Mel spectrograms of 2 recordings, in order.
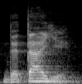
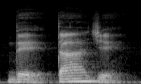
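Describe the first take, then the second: First: Said in the usual way. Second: Detalle slowly, in three separate syllables; split into syllables. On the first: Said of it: "Es por poner un ejemplo". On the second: Shown as a demonstration. Teacher counting syllables in another example, detalle syllable by syllable. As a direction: break detalle into de, ta, lle. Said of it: "Son tres sílabas".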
